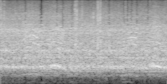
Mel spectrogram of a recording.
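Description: Basketball crowd at Gallagher-Iba Arena in a college game, a steady broad roar of cheering voices with a few whoops rising near the end, sustained and fairly loud throughout.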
